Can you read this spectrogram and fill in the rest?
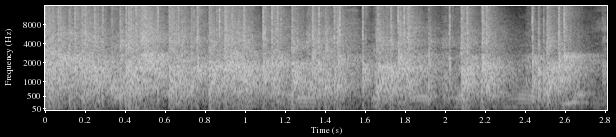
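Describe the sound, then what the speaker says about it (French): A studio audience at a French television show applauds loudly and continuously for a few seconds, a dense wash of clapping filling the room. "On peut les applaudir."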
